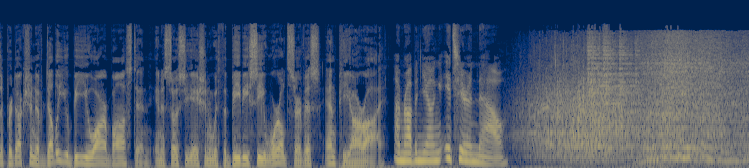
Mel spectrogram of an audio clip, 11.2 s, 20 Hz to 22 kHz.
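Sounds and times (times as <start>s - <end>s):
speech: 0.0s - 8.2s
new Chevy Camaro engine roaring and revving at the New York Stock Exchange: 7.8s - 11.2s.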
